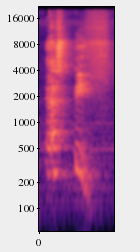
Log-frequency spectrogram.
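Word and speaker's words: SP: इसी तरह से एस पी ए का प्रयोग है इसमें उच्चारण में, ही इज एन एस पी, जैसा होता है ही इज एन एम एल ए।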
